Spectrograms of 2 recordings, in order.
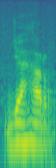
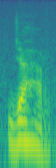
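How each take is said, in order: Both takes have the same delivery.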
